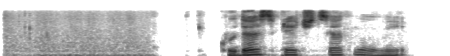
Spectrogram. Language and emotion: Russian, neutral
